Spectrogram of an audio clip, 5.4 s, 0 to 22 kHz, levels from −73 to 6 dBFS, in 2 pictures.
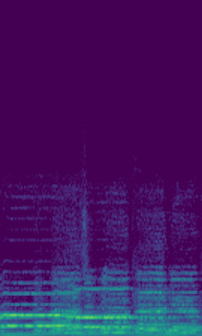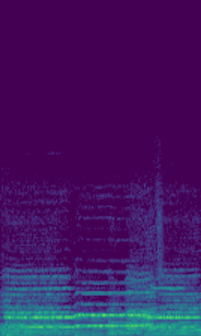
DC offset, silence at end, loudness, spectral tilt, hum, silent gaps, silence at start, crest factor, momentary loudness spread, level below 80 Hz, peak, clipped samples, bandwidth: under 0.1%; 0 s; -18 LUFS; -5.5 dB/octave; none; none; 0 s; 14 dB; 7 LU; -52 dBFS; -4 dBFS; under 0.1%; 11 kHz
